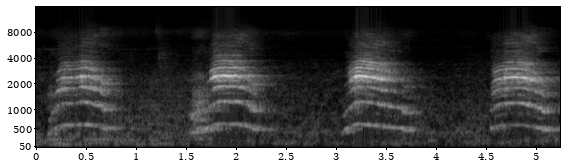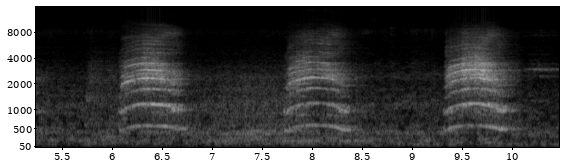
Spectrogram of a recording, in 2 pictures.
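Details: Seven evenly repeated meows from a cat, about one every one and a half seconds, each a clear arched wail rising and falling in pitch, with near silence between.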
